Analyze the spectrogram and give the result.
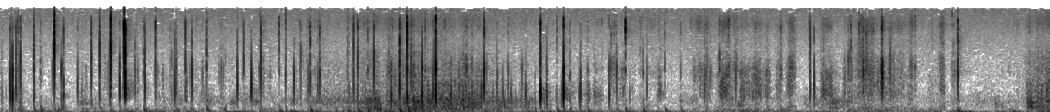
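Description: Long nails tap and scratch the stiff faces of a beeswax-coated cotton wrap folded around a cube resting on green felt. The result is a quiet, dense run of quick, dry, bright ticks and clicks over a soft scratchy rustle that swells in the middle and then thins out.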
